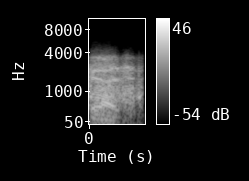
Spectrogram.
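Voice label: Speech, Russian, air traffic control; Digits; DCS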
